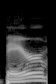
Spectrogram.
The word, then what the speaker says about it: Baer: My name is Pat Baer. My last name is spelled B-A-E-R.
